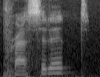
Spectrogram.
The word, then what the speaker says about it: precedent: is model next one precedent uh precedent for your grades be like an A+ I have that picture um it's a noun first syllable is accented it's an example that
